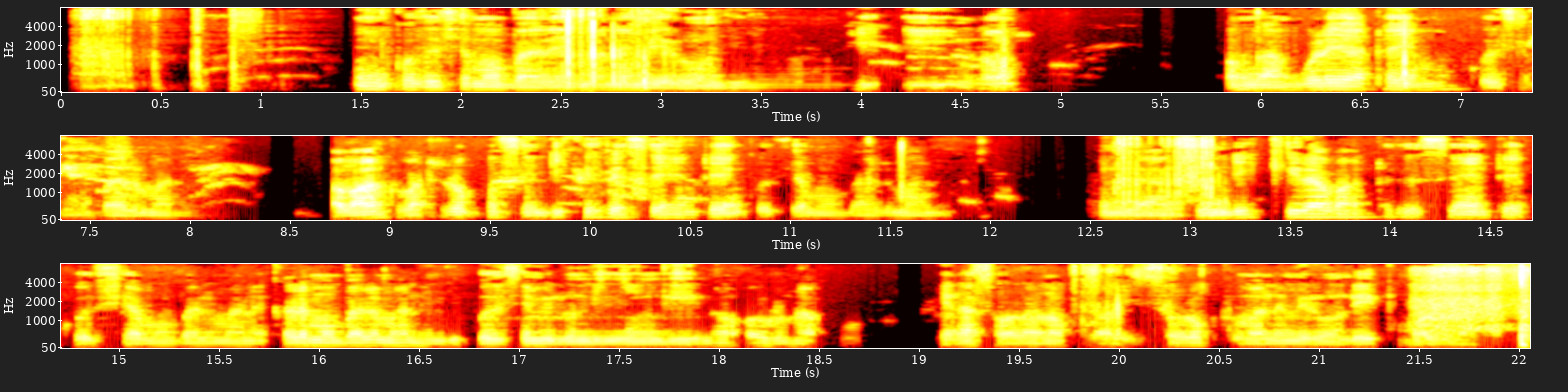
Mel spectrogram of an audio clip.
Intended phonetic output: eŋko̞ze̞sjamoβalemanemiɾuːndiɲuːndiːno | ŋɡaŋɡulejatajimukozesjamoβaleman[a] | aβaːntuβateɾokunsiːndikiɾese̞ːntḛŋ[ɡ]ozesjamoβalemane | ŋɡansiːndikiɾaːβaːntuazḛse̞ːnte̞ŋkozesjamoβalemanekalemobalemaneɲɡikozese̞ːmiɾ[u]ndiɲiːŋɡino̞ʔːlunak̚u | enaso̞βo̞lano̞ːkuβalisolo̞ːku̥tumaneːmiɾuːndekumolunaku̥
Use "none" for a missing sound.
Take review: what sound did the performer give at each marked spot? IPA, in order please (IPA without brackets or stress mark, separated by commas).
e, k, uː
